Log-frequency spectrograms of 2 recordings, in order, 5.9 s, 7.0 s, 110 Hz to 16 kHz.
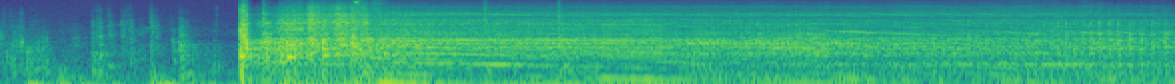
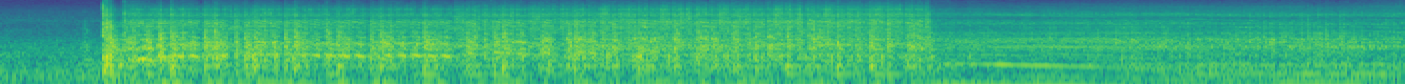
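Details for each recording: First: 1961 Ford Falcon left sitting 15 years, started with a shot of carb cleaner: fires after short crank, idles with irregular stumbling beat; rough idle, owner suspects a dead cylinder. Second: 1961 Ford Falcon abandoned 15 years, after starter installed: engine cranks briskly and evenly, about four beats a second, with clean engagement and release; cranking normal, carburetor still needs work for fuel.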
